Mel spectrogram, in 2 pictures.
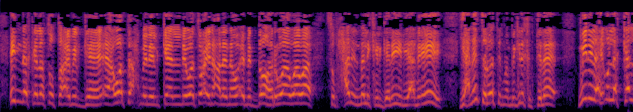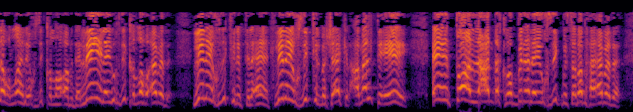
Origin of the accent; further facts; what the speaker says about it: Mansoura, Dakahlia, Egypt; عندنا اخت في المنصورة، عندنا في المنصورة جالها سرطان فعلا بحقيقة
